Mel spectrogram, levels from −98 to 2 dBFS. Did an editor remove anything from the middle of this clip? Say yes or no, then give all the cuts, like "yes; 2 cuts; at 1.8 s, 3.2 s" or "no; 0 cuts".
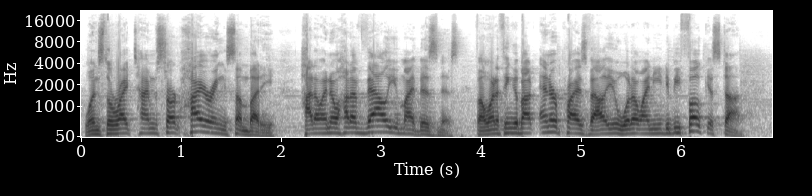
no; 0 cuts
